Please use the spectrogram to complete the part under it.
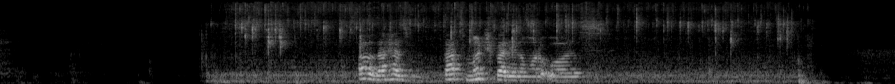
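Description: Water runs from household taps as the plumbing refills in a cottage in Ireland, a steady hiss of flow with a toilet and bath filling, starting abruptly and continuing near and fairly loud while a person speaks over it.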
